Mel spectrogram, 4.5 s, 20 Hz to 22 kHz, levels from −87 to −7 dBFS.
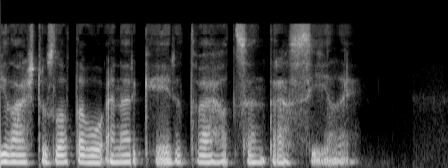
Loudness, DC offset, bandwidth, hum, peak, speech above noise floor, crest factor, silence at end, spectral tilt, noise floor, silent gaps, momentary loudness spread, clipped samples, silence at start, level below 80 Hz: -24 LUFS; under 0.1%; 12.5 kHz; none; -8 dBFS; 42 dB; 18 dB; 0.9 s; -5 dB/octave; -66 dBFS; none; 5 LU; under 0.1%; 0 s; -62 dBFS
